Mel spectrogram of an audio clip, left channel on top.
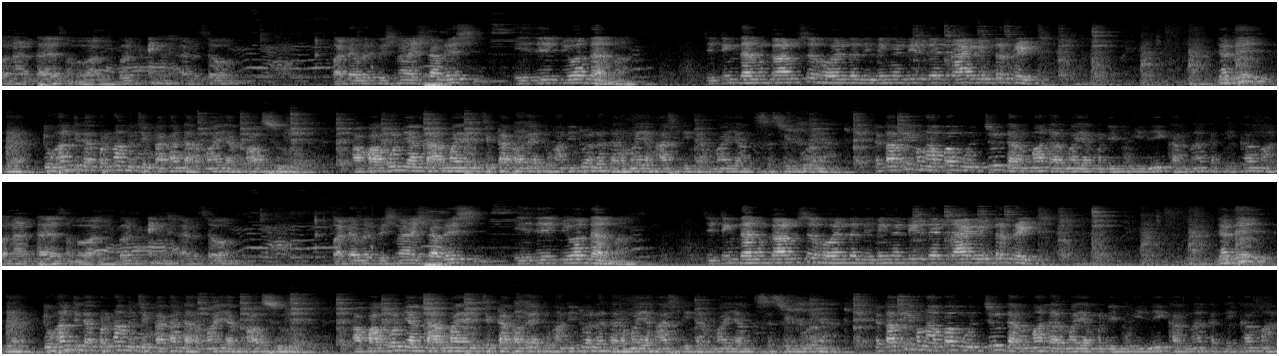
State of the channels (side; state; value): right; noise; hum, 19 dB below the sound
